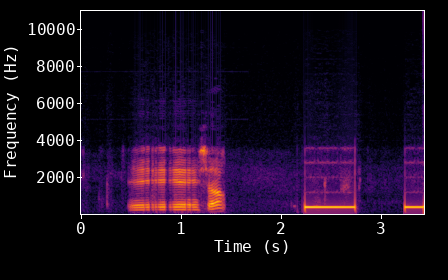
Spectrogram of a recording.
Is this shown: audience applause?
no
